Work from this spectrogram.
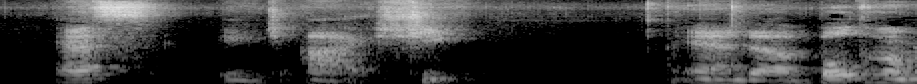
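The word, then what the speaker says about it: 四: They don't sound anything alike, but in the Japanese dialect, it is pronounced shi, S-H-I, shi.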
